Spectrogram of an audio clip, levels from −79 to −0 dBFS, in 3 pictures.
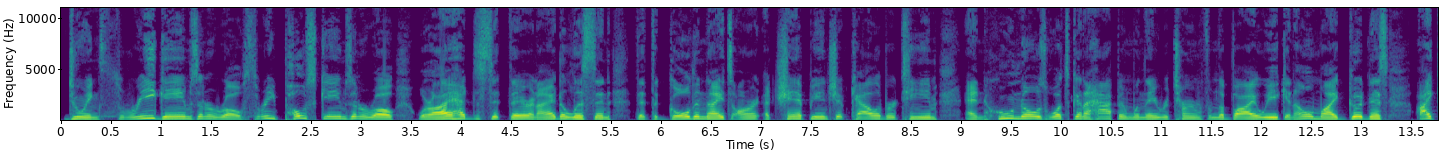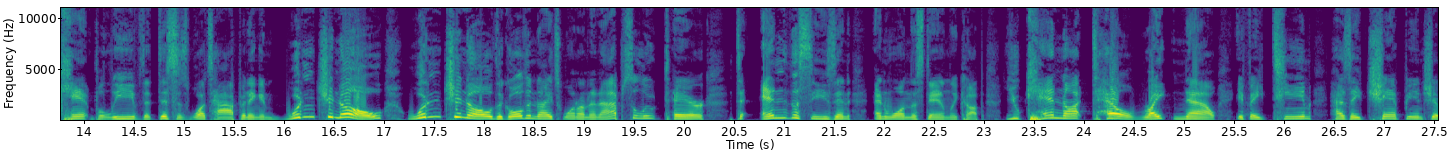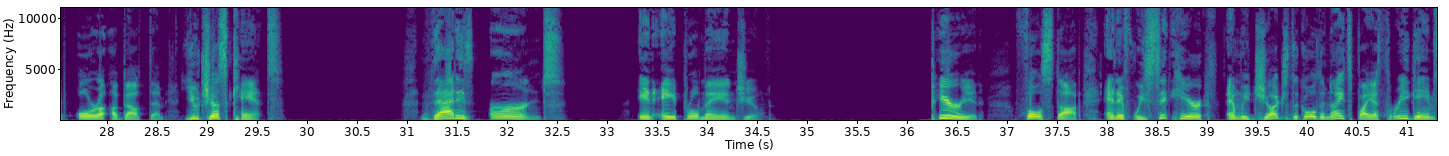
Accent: American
